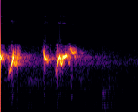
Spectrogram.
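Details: Diyala bulbul in a refined song style: a short burst of bright, slurred whistled notes, a quick opening note, a pause, then a louder rolling pair, clean with no other sounds.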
